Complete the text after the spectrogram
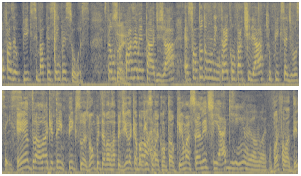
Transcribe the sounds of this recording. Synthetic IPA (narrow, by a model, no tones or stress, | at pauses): wfazeɾʊpiksɪbat̪esẽj̃pesowɐ̰s | ɪst̪ɐ̃mʊskõkwazɪɐmet̪ad͡ʒɪʒa | ɛsɔt̪od̪ʊmũnd̪ʊẽnt̪ɾaɾɪkõpaɾt͡ʃiʎaɾkɪʊpiksɪɛd͡ʒɪvosḛjsẽt̪ɾɐlakɪt̪ẽj̃piksɪoʒɪvɐ̃m̃p̬ɾʊĩt̪eɾvalʊhapid͡ʒĩɲʊd̪akiɐbokkɐsevajkõnt̪aʊkemaɾsɛlɪt͡ʃiaɡĩɲʊmewamoɾvajfalad̪el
